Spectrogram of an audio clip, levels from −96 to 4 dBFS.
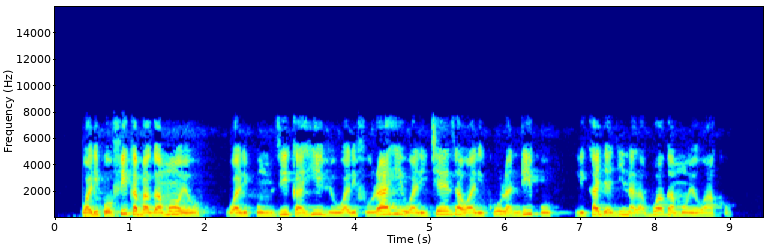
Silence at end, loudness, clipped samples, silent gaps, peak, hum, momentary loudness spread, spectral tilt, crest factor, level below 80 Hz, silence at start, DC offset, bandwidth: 0.45 s; -24 LUFS; under 0.1%; none; -6 dBFS; none; 10 LU; -4.5 dB/octave; 20 dB; -66 dBFS; 0.35 s; under 0.1%; 7.8 kHz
